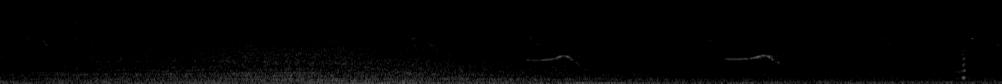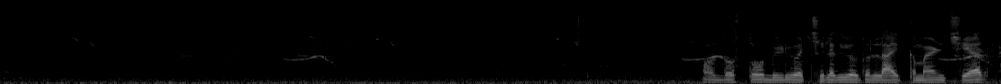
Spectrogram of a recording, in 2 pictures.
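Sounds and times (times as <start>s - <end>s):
whistled bird notes: 5.2s - 5.9s, 7.1s - 8.1s
faint click: 15.7s - 16.0s.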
